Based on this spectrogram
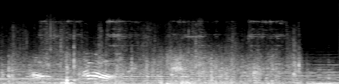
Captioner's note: groaning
